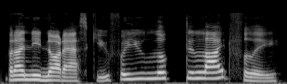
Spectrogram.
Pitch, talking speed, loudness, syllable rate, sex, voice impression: 220 Hz, 210 wpm, -16 LUFS, 4.9 syllables/s, female, very feminine, slightly adult-like, slightly thin, tensed, slightly weak, slightly bright, hard, clear, fluent, cute, intellectual, refreshing, sincere, calm, friendly, reassuring, unique, slightly elegant, wild, slightly sweet, lively, strict, sharp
